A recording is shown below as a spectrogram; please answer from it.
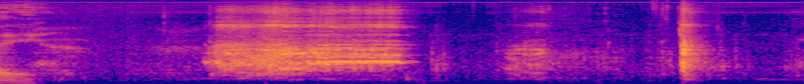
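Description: Small electric motor, salvaged from a lint remover, briefly spinning the car's home-made pizza-tray fan: a steady whirr for about a second that starts and stops abruptly. A sharp click follows near the end.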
